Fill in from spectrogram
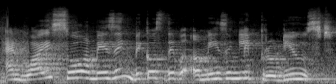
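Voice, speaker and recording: A woman with a South Indian accent and ordinary pitch variation, with audible room echo and noticeable background noise. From Karnataka, South India (Bangalore). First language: Kannada. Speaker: children's author. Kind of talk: public talk to audience. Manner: animated.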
